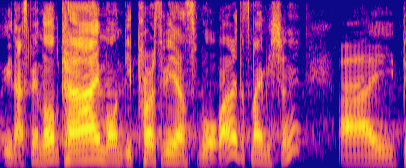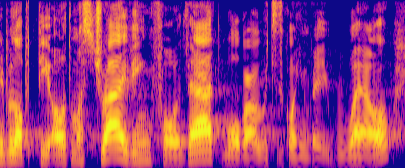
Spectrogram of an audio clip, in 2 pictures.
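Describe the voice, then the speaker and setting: A man's voice: on the high side, a little mellow, big-room sound. A man in his forties with a Japanese accent, moderating a science panel with playful, jokey asides. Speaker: panel moderator and robotics engineer. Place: conference hall.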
